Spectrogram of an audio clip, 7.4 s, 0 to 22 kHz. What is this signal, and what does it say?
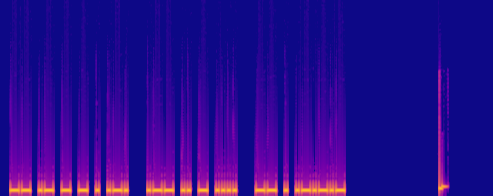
Morse code, heard as a keyed tone, about 28 wpm, 700 Hz. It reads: MATTER WITH ME.
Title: Sentences from Top 700 Words 28wpm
